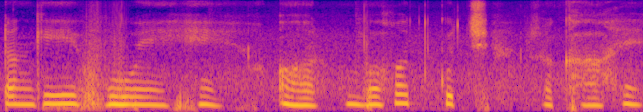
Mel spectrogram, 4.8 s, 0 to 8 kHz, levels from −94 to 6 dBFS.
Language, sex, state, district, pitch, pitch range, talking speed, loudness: Hindi, female, Madhya Pradesh, Dhar, 210 Hz, 200-225 Hz, 100 wpm, -15 LUFS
